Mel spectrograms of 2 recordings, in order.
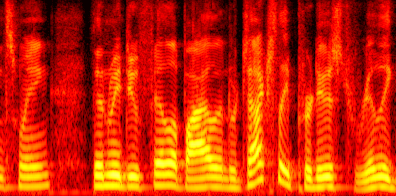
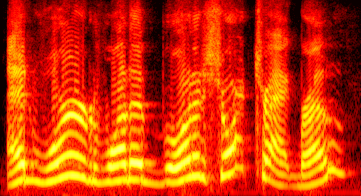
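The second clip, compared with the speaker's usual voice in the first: loud indignant protest; 11 semitones higher, 7 dB louder, slower than usual. Real, not acted. Heated defence of a driver.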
